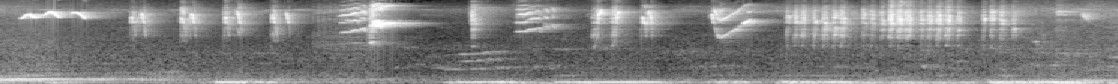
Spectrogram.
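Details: Cucak cungkok bulbul on a songbird training recording: bursts of high, rapid chattering notes alternate with quick twisting whistled sweeps that rise and fall, with short pauses between phrases and a low hum underneath.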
